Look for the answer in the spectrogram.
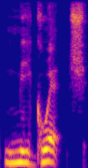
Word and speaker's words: Miigwech: It's pronounced Miigwech, and that means thank you.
